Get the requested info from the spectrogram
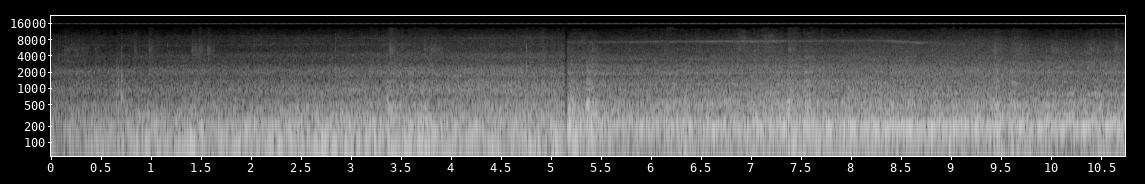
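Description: Local train running, heard from inside the passenger car with a window open: a steady rush of track and wind noise that grows a little louder over the first seconds. A steady low hum strengthens about halfway through, and a faint high whine sounds for a few seconds in the middle.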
